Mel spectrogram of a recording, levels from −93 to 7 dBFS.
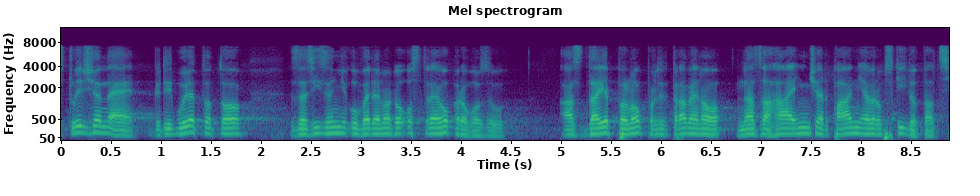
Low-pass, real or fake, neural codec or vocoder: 7.2 kHz; fake; codec, 16 kHz, 0.8 kbps, ZipCodec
